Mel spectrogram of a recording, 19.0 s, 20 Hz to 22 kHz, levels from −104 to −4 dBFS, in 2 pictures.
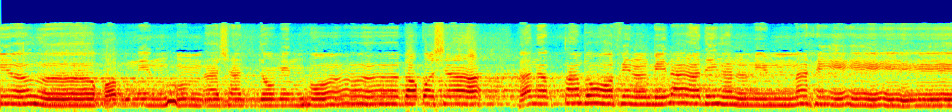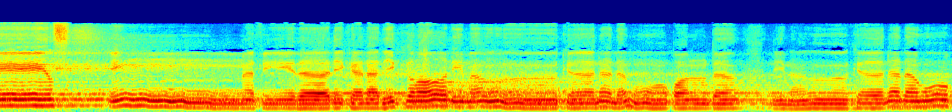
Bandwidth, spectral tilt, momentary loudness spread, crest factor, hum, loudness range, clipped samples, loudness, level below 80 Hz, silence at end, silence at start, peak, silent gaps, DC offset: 11 kHz; -5.5 dB/octave; 7 LU; 12 dB; none; 4 LU; under 0.1%; -13 LUFS; -52 dBFS; 0 s; 0 s; 0 dBFS; none; under 0.1%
